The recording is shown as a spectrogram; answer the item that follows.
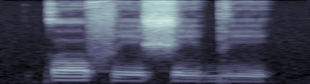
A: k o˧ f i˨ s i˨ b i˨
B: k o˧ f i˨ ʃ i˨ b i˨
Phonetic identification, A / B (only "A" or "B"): B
